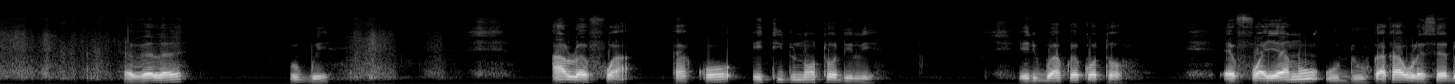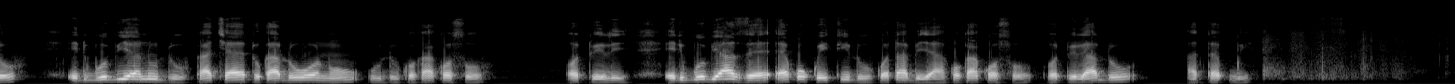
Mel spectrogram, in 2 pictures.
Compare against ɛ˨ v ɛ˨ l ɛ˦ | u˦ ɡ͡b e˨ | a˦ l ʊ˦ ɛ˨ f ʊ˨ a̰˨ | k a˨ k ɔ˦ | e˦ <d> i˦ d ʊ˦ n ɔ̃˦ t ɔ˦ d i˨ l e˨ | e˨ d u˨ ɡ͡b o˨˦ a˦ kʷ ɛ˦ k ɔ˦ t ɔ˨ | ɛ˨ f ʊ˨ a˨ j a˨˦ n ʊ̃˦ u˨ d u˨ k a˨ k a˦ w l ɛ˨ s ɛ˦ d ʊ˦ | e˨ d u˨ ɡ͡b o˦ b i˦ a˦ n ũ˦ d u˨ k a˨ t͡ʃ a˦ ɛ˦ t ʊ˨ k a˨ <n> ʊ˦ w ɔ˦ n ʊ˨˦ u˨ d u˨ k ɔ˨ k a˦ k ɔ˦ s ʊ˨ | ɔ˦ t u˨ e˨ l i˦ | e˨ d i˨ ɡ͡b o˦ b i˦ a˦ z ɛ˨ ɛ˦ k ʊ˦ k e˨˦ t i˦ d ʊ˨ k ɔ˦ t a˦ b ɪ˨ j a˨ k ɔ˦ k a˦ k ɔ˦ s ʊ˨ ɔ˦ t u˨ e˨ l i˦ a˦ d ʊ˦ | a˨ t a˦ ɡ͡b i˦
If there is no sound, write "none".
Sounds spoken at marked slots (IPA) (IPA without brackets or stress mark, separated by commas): t, d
